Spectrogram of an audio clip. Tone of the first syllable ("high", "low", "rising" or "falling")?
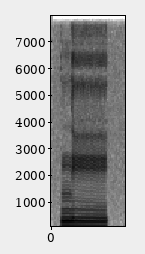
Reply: high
